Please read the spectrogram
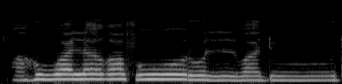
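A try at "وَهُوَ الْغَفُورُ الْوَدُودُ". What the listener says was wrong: Jangan bunyikan lam tu qalqalah. Ni saya sebut sebab kita tengah sebut tentang qalqalah kan. Dia jangan wahuwal. Wahuwal ghafur.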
